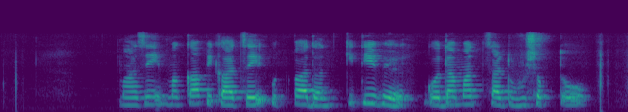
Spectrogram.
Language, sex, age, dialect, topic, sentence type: Marathi, female, 18-24, Standard Marathi, agriculture, question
